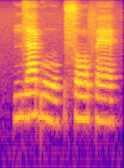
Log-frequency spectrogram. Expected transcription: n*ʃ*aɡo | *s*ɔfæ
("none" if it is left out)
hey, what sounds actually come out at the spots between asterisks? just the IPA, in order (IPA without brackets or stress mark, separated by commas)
z, s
